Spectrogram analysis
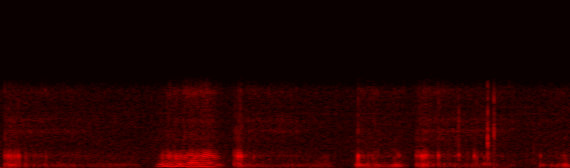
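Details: Snoring during sleep: rough, vibrating breaths with irregular snorts in between.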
